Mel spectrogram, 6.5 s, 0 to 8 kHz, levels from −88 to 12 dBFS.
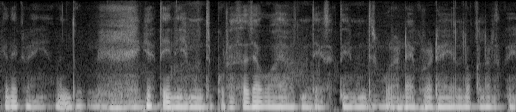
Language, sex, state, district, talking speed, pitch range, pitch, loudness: Urdu, male, Bihar, Saharsa, 230 wpm, 90-95 Hz, 95 Hz, -17 LUFS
